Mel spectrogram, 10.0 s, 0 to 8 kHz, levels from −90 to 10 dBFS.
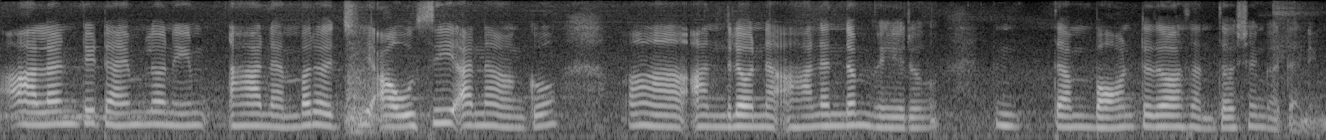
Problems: background sounds at intervals, background conversations at intervals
